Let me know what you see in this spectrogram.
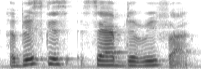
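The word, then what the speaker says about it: sabdariffa: again the herb is hibiscus sabda rifa and is spelled h-i-b-i s-c-u-s and s-a-b-d-a-r-i-f-f-a sabdorifa and it also has another name called rosella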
